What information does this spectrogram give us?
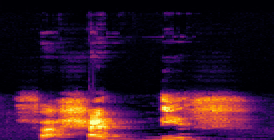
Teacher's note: sifat al-hamas, yaitu mengalirnya nafas, pada baris kedua di kata al-mabthus, itu disempurnakan.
